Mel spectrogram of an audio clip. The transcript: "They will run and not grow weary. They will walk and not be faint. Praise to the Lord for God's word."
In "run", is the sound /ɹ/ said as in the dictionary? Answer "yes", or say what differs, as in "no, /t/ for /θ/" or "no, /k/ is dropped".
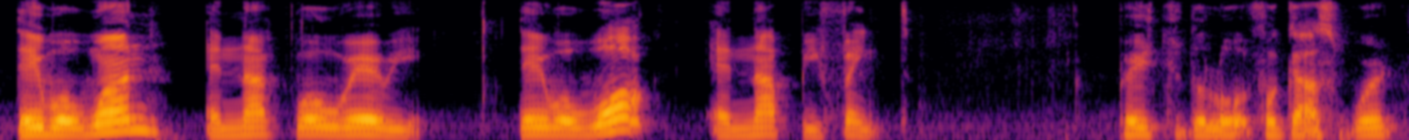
no, /w/ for /ɹ/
